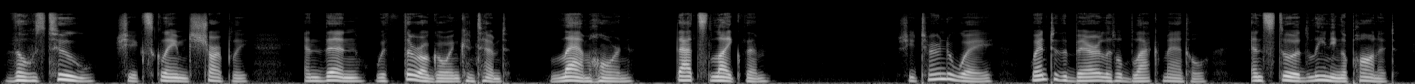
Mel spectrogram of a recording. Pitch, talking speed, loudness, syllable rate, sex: 160 Hz, 125 wpm, -19 LUFS, 4.1 syllables/s, female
